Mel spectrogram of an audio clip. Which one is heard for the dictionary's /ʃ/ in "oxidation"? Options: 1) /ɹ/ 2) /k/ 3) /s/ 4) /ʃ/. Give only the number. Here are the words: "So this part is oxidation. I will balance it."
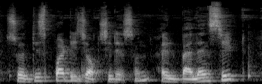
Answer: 3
